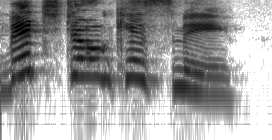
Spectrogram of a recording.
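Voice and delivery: fed-up pet voice. Voicing the dog, who doesn't like kisses: voicing the dog refusing kisses, annoyed. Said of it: "He doesn't like kisses at all".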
